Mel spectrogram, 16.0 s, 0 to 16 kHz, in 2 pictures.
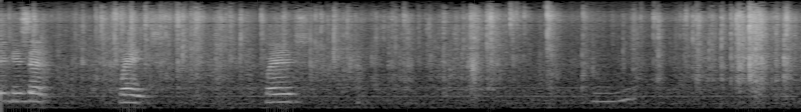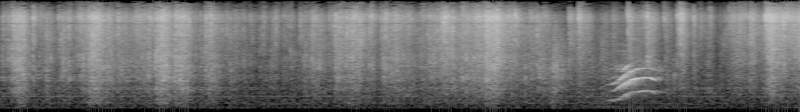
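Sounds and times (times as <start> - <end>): packaging bag rustling: 0.7 - 5.3, 6.5 - 16.0.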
